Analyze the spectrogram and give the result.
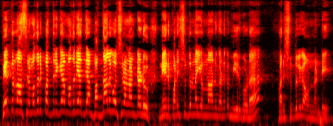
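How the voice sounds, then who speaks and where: A man with a Telugu accent preaching a sermon, swinging between loud exclamations and low, quiet asides. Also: long reverb tail. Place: church hall.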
